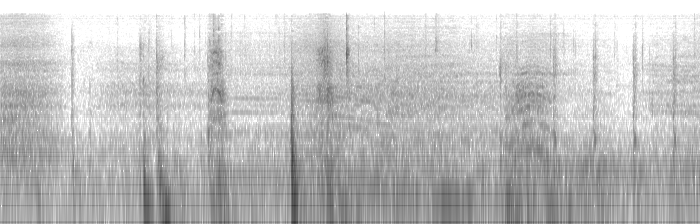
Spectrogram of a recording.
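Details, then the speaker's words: Chrysler Town & Country power rear seat trying to raise its seatback: motor hums and strains between hard clunks while the seat won't move; something is stuck in the mechanism. "see something stuck in it and the other side was just like this and i worked and worked and worked on it i couldn't do anything"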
